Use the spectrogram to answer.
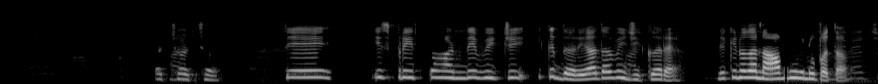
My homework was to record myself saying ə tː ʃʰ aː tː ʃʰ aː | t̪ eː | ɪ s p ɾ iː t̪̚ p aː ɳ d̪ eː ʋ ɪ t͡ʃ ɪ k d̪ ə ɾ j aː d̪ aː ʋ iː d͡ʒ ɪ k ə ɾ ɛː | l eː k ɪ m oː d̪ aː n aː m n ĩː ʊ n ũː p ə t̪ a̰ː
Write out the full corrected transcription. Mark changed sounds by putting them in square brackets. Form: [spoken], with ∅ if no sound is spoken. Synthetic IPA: ə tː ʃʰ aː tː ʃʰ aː | t̪ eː | ɪ s p ɾ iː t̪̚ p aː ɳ d̪ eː ʋ ɪ t͡ʃ ɪ k d̪ ə ɾ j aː d̪ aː ʋ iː d͡ʒ ɪ k ə ɾ ɛː | l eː k ɪ [n] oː d̪ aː n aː m n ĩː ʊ n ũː p ə t̪ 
